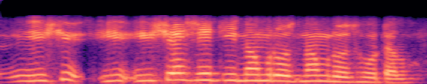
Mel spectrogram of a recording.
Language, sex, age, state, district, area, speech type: Kashmiri, male, 18-30, Jammu and Kashmir, Ganderbal, rural, conversation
